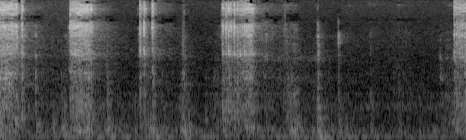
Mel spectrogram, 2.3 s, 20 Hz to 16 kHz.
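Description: Tightening a screw on an engine block heater in a 2.4 Ecotec engine, heard as a run of brief mechanical ratcheting clicks in short bursts, fairly close and moderately quiet, with no talking.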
